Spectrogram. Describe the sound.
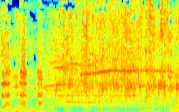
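A burst of clapping from a small group fills a couple of seconds, steady and fairly close, with voices murmuring underneath the applause.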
